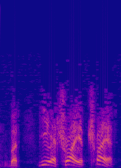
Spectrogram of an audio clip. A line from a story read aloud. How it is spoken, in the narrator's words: Buddy shouted at him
